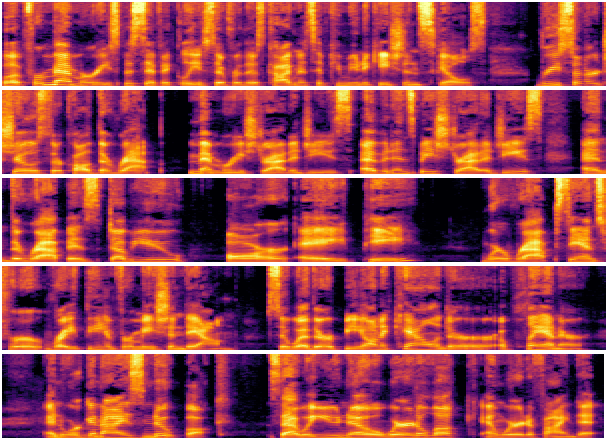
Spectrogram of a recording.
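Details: Adult woman speaking; no disorder.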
